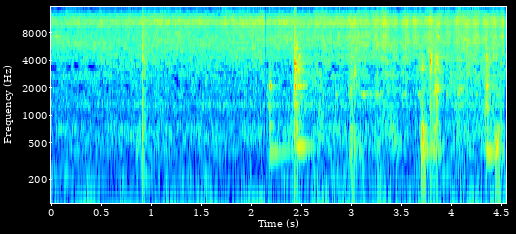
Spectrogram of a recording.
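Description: Tomatoes fry in a pan with turmeric and salt for a fish curry, a steady hiss running under scattered scrapes and clinks as a utensil stirs them, loud and close, with no talk.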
